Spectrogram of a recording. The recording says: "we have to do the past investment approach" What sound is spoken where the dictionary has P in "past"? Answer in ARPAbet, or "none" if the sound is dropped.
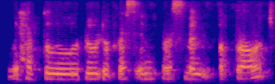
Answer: B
